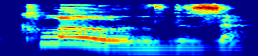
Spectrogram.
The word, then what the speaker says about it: clothes: wear clothing clothes now this word is difficult because of the th es ending that lives closes you guys know that that th sound our tongue has to come forward in between our teeth and then so our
